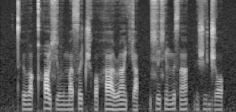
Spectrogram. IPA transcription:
tʰʏβɛqʰɔɕə βʏmasət͡ʃʰɔ ha ɹãça | ɕʌɕɛ̃mʏsã | ɽə̤ʃə̤d͡ʒɔ

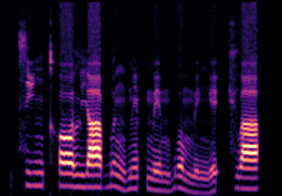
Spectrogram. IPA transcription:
t͡si˦ŋkʰɔ˦ lja˦ bə˥˧ŋ bẽ˦p̚me˧mbo˥˧ me˨˩ŋe˦ʔt͡ɕwa˦

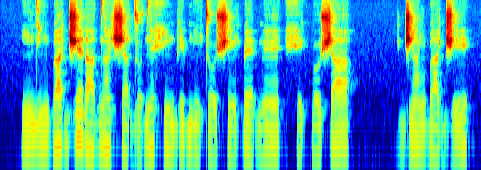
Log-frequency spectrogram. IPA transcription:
ĩ˨dĩ˧ɡ͡ba˦ d͡ʒɛ˦˨ɾa˧dã˧ ʃa˨do˨˦dɛ̃˦hĩ˧ be˧bĩ˨ to˨ʃɛ̃˨˦k͡pɛ˧bɛ̃˦ | he˨k͡po˨˦ʃa˧ | d͡ʒã˧ ɡ͡ba˨d͡ʒe˨˦

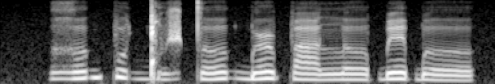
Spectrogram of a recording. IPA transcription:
ɣɤɡ puɡ͡ǃuʒtɤː ɡ͡bə˞ paːlːɤːɓe ɓɤ

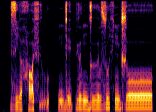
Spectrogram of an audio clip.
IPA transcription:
zi˧ɐ̯hɑ˦fʲṵ˧ | ŋɡe˨ pʲɯ˧lŋɡɯː˧lzu˦ç nd͡ʒoː˦

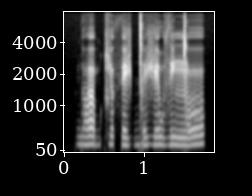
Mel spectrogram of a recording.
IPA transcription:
ɡʱʌːbt͡ɕoθeʒ ɡ͡ǀeʒewziŋ͡ǀo

